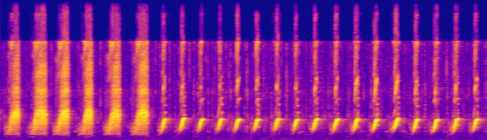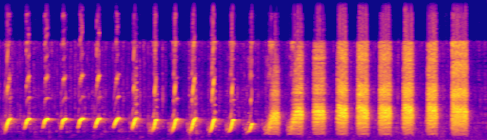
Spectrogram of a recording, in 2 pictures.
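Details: Caged green leafbird training song with harsh filler notes: a few broad rasping notes open, then a long fast series of rising whistled upslurs, nearly three each second, and a close of loud harsh bursts.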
